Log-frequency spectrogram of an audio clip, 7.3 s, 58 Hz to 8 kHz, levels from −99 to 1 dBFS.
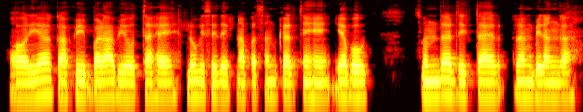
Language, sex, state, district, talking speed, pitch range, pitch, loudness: Hindi, male, Bihar, Supaul, 165 wpm, 110-115 Hz, 110 Hz, -16 LUFS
